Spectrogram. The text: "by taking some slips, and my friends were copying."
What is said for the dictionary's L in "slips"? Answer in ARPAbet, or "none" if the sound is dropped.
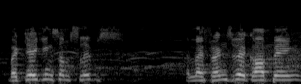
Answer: L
